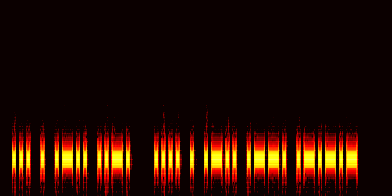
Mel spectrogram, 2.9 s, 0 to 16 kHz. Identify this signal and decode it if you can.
Morse code, heard as a keyed tone, about 46 wpm, 700 Hz. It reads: SELF HELP.
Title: Sentences from Top 1000 Words - Review Part 1 - 45wpm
